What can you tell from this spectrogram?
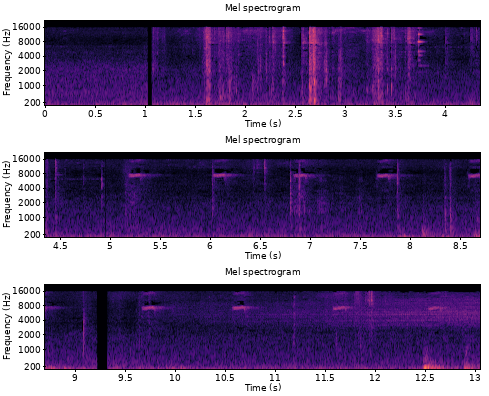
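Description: Sharp metallic clinks and taps of a hex key and clamp hardware as a highway peg mount is fitted to a motorcycle's steel engine guard, in scattered clusters. From about five seconds in, a short high chirp repeats about once a second in the background.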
